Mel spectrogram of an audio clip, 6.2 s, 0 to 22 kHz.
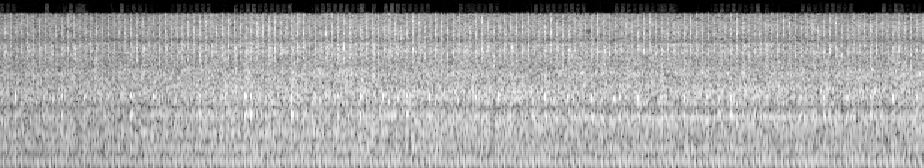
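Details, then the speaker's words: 2012 Peugeot 208 1.4 VTi after repair and adaptive relearn, bonnet being opened, warming up toward 90°C: steady, even idle with a smooth low pulse, no stumble or hunting, running spot on. "But look, it's running spot on. I've closed the bonnet, but you can definitely hear it."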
